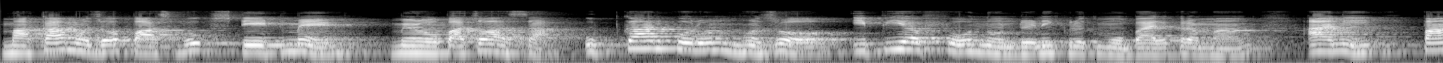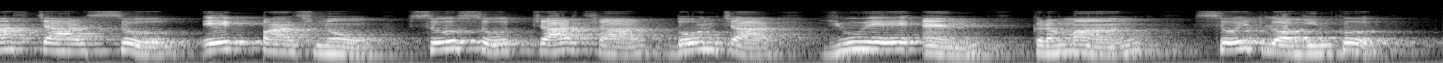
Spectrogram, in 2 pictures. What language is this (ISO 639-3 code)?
kok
